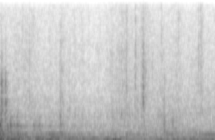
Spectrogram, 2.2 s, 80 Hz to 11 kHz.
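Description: Porsche 912's air-cooled 1.6-litre flat-four engine idling steadily.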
